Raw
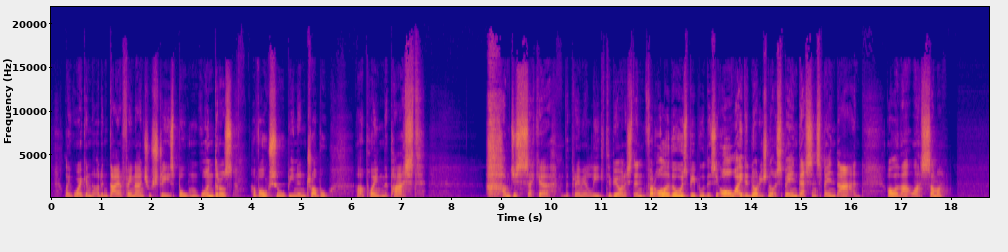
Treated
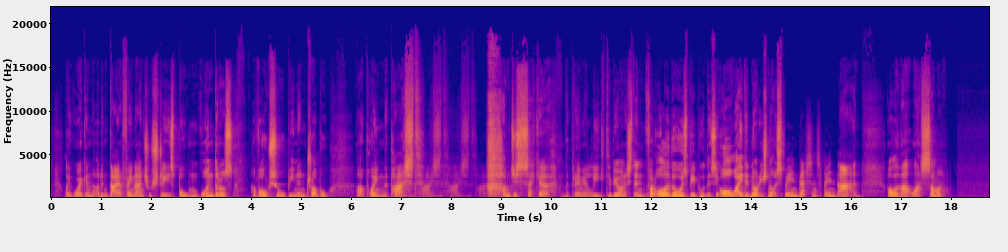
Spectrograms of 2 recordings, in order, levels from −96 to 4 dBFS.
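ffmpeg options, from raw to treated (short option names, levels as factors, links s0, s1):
-filter_complex "[0:a]asplit=2[s0][s1];[s1]afade=t=in:st=6.33:d=0.01,afade=t=out:st=7.39:d=0.01,aecho=0:1:560|1120|1680|2240|2800|3360:0.141254|0.0847523|0.0508514|0.0305108|0.0183065|0.0109839[s2];[s0][s2]amix=inputs=2:normalize=0,asplit=3[s3][s4][s5];[s3]afade=t=out:st=14.67:d=0.02[s6];[s4]lowpass=1700,afade=t=in:st=14.67:d=0.02,afade=t=out:st=15.76:d=0.02[s7];[s5]afade=t=in:st=15.76:d=0.02[s8];[s6][s7][s8]amix=inputs=3:normalize=0"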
